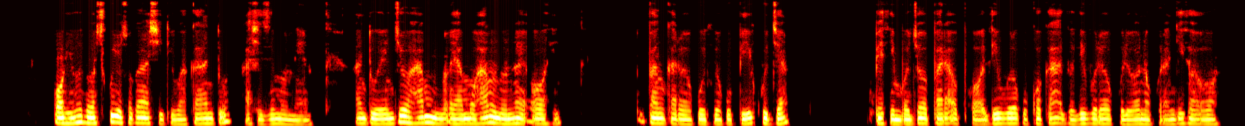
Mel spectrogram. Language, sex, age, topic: Oshiwambo, male, 25-35, agriculture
